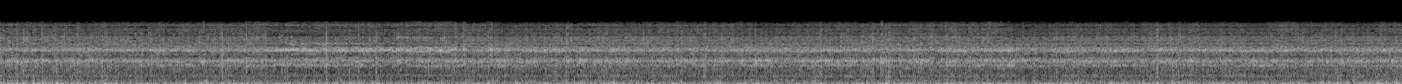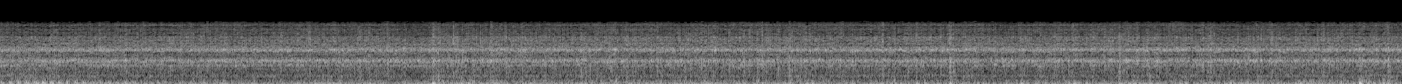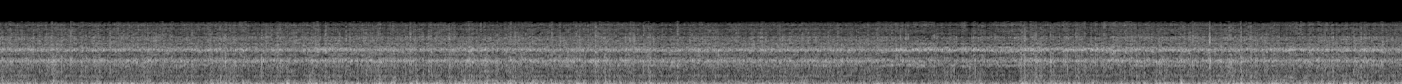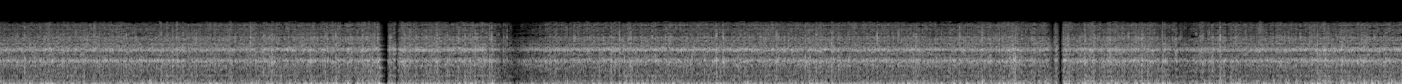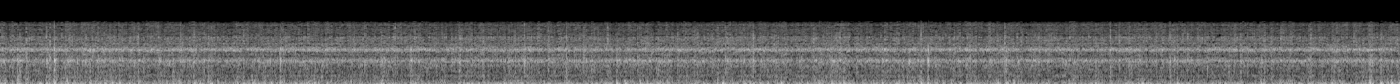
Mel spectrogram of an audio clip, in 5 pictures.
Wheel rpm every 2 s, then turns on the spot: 110, 120, 110, 110, 120, 110, 110, 110, 110, 110, 120, 110, 110, 110, 120, 110, 120, 120, 110, 110, 110, 110, 110, 90, 120, 110, 100, 110, 110, 120, 120, 110, 110, 120, 120.
none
